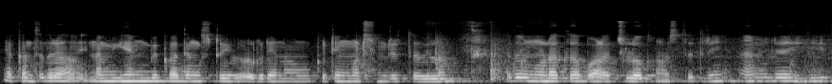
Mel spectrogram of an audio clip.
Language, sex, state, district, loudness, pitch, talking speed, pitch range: Kannada, male, Karnataka, Belgaum, -18 LUFS, 145 Hz, 130 wpm, 135-150 Hz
